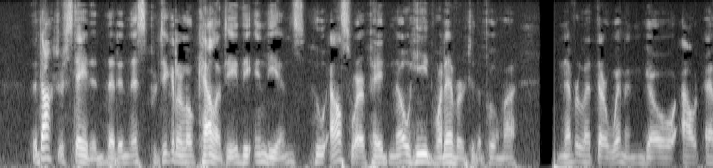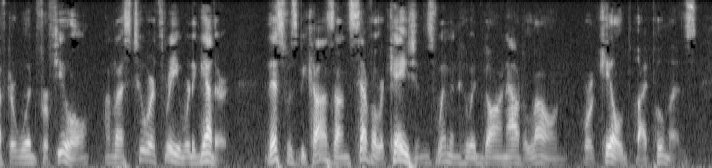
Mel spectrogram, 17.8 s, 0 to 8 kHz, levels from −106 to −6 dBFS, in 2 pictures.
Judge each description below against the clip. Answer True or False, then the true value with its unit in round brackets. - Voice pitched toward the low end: True (110 Hz)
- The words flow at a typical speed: True (170 wpm)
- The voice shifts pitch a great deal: False (2.9 semitones)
